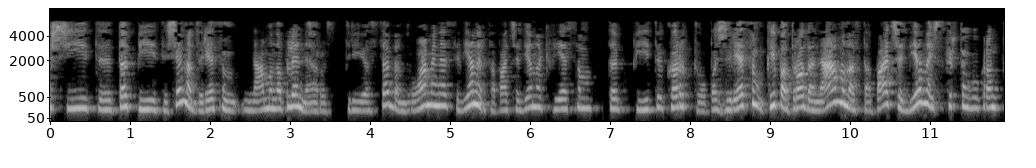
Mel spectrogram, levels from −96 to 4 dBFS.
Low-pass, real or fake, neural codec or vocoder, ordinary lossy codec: 7.2 kHz; real; none; MP3, 24 kbps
